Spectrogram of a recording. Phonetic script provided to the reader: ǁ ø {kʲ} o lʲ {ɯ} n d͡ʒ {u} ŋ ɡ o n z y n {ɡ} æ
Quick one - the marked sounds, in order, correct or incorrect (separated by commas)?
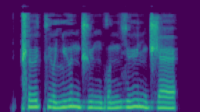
correct, correct, incorrect, incorrect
